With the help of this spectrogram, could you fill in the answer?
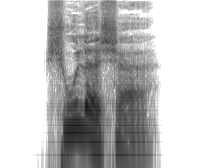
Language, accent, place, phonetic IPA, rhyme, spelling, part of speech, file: German, Germany, Berlin, [ˈʃuːlɪʃə], -uːlɪʃə, schulische, adjective, De-schulische.ogg
- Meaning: inflection of schulisch: 1. strong/mixed nominative/accusative feminine singular 2. strong nominative/accusative plural 3. weak nominative all-gender singular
